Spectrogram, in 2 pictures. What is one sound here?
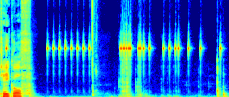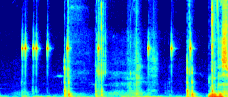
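A radio controller beeps briefly with each button press.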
